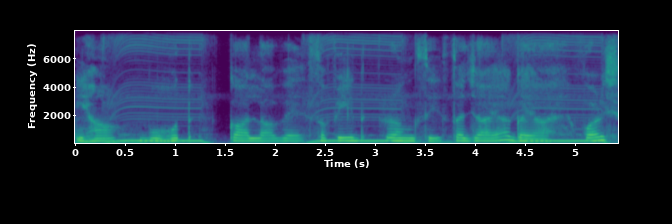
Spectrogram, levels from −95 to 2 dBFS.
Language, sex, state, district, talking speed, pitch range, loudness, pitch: Hindi, female, Bihar, Supaul, 120 wpm, 195-210 Hz, -28 LUFS, 205 Hz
